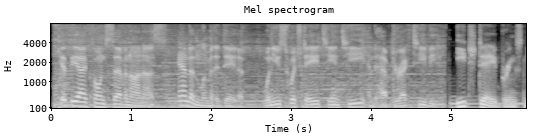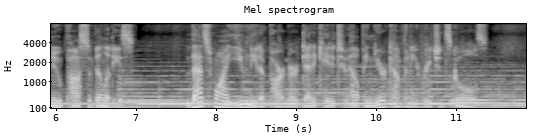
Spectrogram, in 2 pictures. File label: Minute Commercial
